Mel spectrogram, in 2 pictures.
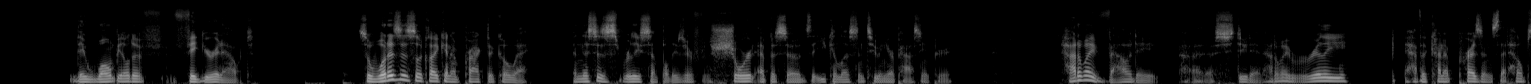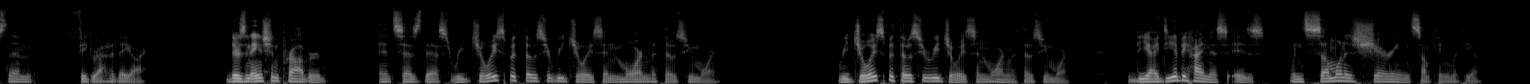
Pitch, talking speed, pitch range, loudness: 125 Hz, 200 wpm, 105-140 Hz, -34 LUFS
